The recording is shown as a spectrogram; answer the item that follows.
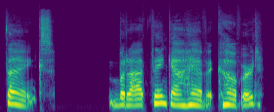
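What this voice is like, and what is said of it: Slight southern accent. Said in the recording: “Dan detected a slight southern accent.”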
